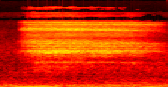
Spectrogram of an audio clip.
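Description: A woman's long, audible exhale through the mouth: a steady breathy hiss that starts about a quarter second in and lasts nearly two seconds, the out-breath of a diaphragmatic breathing exercise.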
